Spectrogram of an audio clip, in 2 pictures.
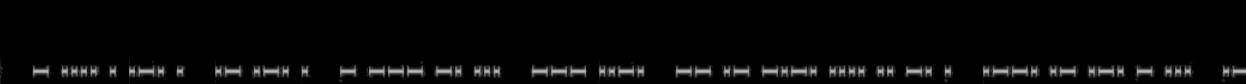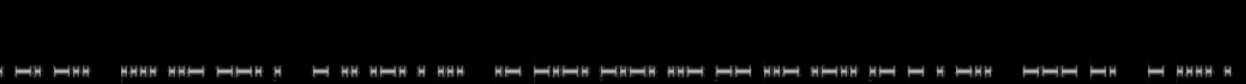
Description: Morse code, heard as a keyed tone, about 25 wpm, 610 Hz. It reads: THERE ARE TONS OF MACHINE PARTS AND HUGE TIRES ACCUMULATED ON THE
